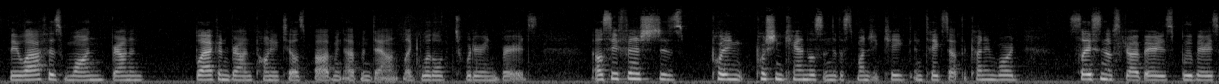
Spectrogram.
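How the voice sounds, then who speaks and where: A woman reading a first-person story aloud, in a hushed, reflective way with small slips and restarts. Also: mid-range voice, gravelly, slight background noise, poor audio. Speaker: reader.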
